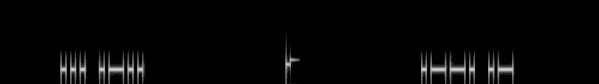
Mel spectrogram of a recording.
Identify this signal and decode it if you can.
Morse code, heard as a keyed tone, about 25 wpm, 700 Hz. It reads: SL PA
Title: Top Two Letter Combinations in Words 25wpm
